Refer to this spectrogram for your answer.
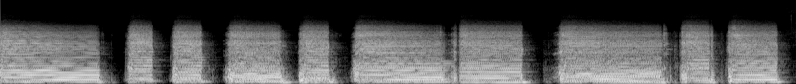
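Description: Heavily distorted electric guitar played through a Plexi amp plugin on the Super Bass setting with the volume at max: a series of loud, saturated chords in short bursts with brief gaps between them, thick and buzzing with a rich, crunchy overdrive tone. No one speaks.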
